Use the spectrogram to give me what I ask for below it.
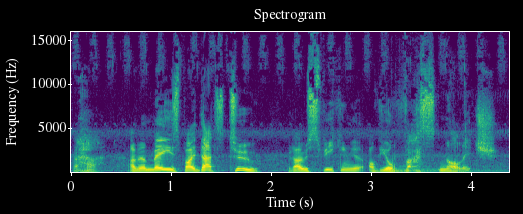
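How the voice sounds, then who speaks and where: Man reading as a courtly, flattering male admirer. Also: medium pitch, normal speed, vocal fry. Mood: admiring. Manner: flattering, proverb-quoting. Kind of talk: game dialogue read aloud. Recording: music behind the voice.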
